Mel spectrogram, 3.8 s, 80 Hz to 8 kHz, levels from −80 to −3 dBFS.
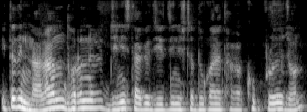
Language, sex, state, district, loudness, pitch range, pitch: Bengali, male, Tripura, West Tripura, -16 LUFS, 155-185 Hz, 165 Hz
